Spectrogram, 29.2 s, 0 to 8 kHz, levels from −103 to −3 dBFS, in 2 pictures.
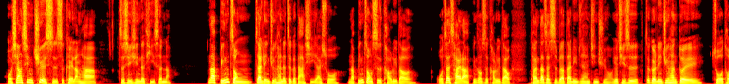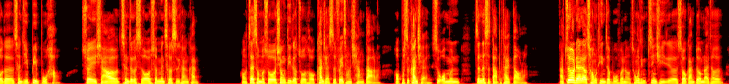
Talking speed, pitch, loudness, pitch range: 320 characters per minute, 135 Hz, -24 LUFS, 125-155 Hz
